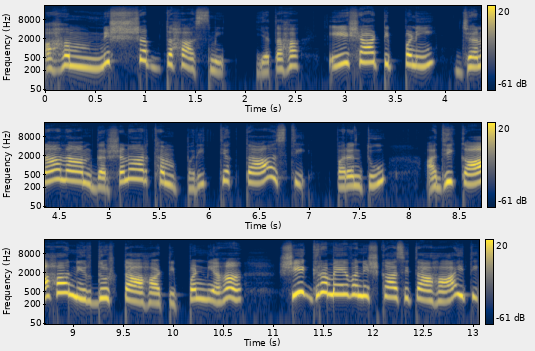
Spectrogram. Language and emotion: Sanskrit, surprised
